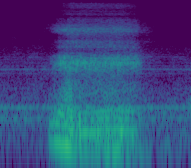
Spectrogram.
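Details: Samoyed asleep and snoring: a single low, rumbling snore lasting just under a second, rising abruptly out of quiet and fading off evenly.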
